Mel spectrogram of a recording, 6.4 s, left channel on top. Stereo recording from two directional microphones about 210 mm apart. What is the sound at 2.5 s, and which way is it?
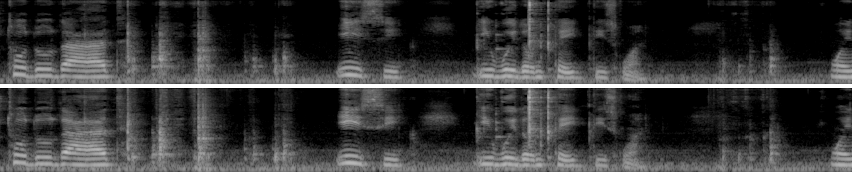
Speech, 30° left (ahead or behind).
